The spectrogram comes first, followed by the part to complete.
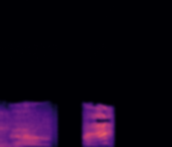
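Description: A character's wordless, high vocal sound: a drawn-out sound rising in pitch, then after a short break a second, briefer one rising sharply.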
